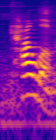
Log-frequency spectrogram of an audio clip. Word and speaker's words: Callum: It's pronounced Callum. It's Scottish.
